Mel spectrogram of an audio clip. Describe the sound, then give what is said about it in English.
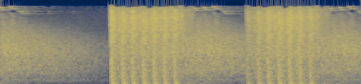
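Assault rifle gunfire in a video game: two loud bursts of rapid automatic fire, each a quick, even string of sharp cracks with a short pause between them. “Yeah, just give me the assault rifle.”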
